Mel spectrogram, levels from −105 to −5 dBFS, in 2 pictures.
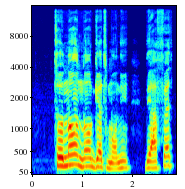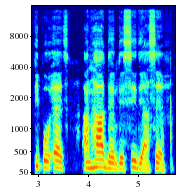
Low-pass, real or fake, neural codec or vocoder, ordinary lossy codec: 14.4 kHz; real; none; none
